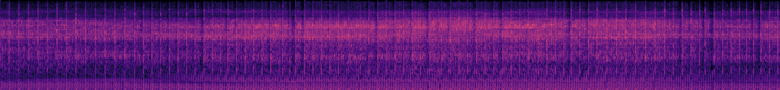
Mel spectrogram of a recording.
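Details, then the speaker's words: Small two-stroke trimmer, primed and started easily, buzzing at a steady high speed, firing evenly without sputter or surging; it stalled a little in tall grass, otherwise normal running. "Oh, perfect. So, not too bad. Yeah, the grass is little tall, so it kind of did um stall a little bit, but hey, not bad."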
